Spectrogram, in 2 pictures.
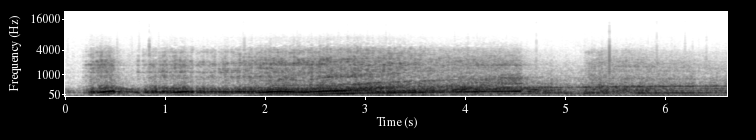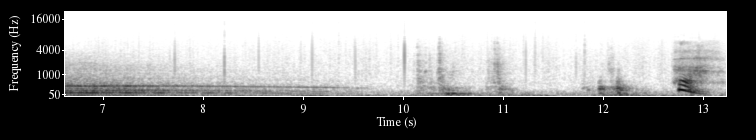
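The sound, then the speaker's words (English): A car engine revs and pulls away as the car is driven on, its steady drone rising in pitch, then fading, leaving a few faint clicks and knocks near the end. “Better drive the car on.”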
